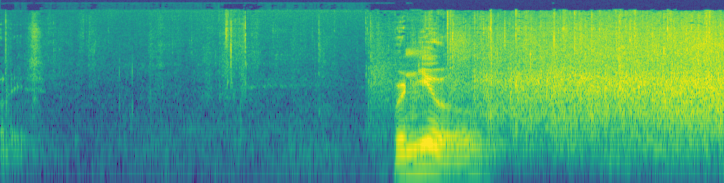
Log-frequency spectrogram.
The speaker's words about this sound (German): Applaus dafür auch vom Vizepräsidenten.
